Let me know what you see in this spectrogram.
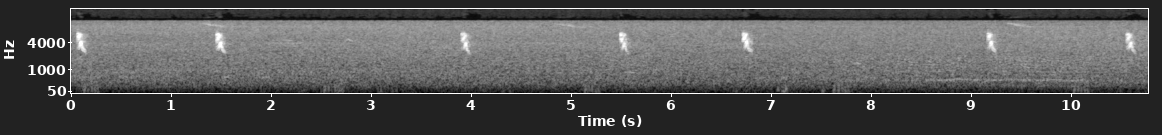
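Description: A small bird's high, thin call note, a short downward-sliding chirp, repeated seven times at uneven gaps of one to two and a half seconds over a steady faint hiss. A faint insect-like buzz sits beneath it.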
